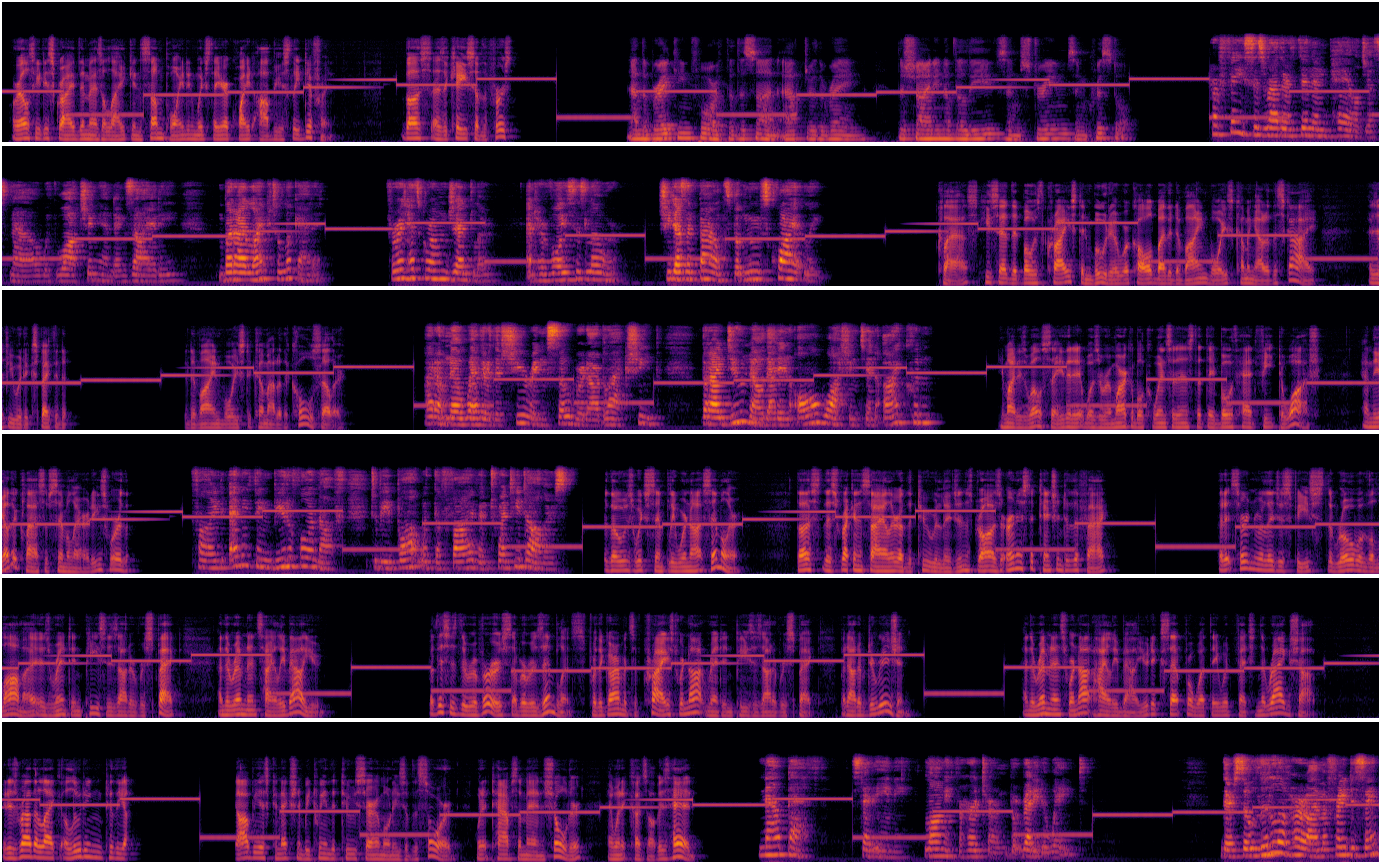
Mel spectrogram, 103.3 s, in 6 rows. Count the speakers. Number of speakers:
three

